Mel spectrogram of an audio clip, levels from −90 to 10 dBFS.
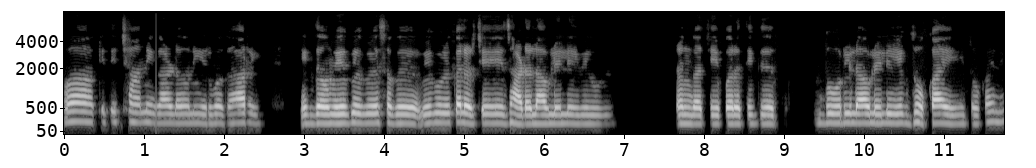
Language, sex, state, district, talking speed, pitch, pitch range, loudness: Marathi, female, Maharashtra, Aurangabad, 125 wpm, 180 Hz, 175-185 Hz, -16 LUFS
